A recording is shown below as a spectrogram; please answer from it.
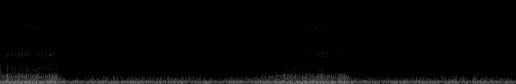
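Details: Male pet cat purring, a deep low rumble with two louder, coarser surges on alternating breaths, softening to a quieter steady hum between.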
